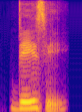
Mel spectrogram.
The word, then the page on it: daisy: Indian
